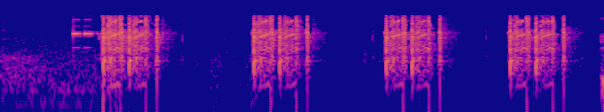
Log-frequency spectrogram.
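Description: Sony NEX mirrorless camera shutter releasing, heard as four separate quick mechanical clicks spaced about half a second apart, crisp and close with quiet between them.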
